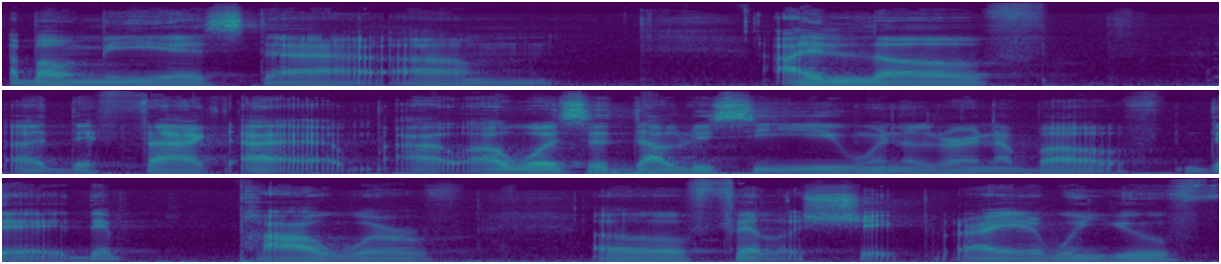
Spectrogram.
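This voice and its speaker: Male podcast co-host with a gravelly, resonant voice; earnest and halting. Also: on the low side, fairly even intonation. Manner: earnest, halting, with repeated restarts. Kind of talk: casual podcast conversation.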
